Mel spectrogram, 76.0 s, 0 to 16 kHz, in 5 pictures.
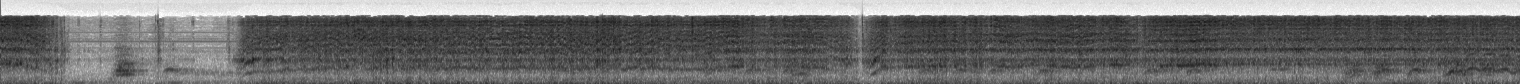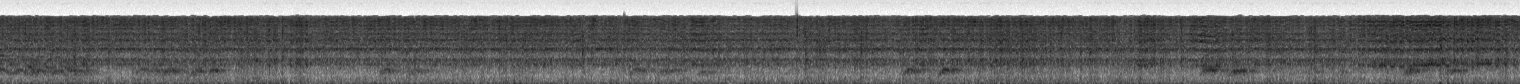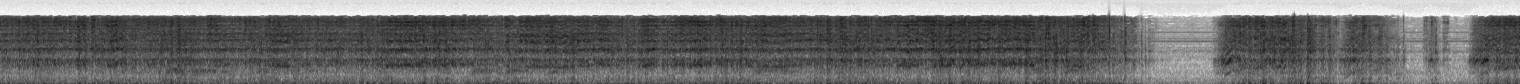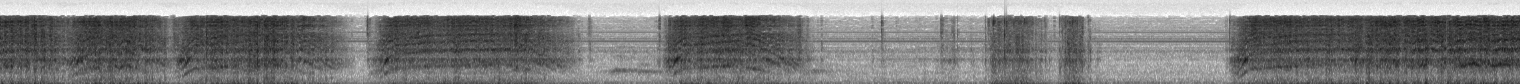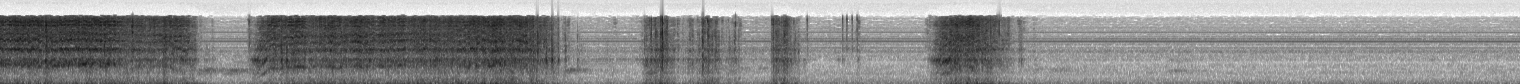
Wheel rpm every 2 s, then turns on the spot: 60, 90, 160, 170, 160, 220, 230, 230, 230, 230, 230, 230, 230, 230, 230, 230, 230, 220, 220, 220, 170, 70, 60, 130, 110, 100, 70, 20, 20, 160, 220, 130, 210, 70, 10, 30, 0, 0.
0-2 54-58 66-70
